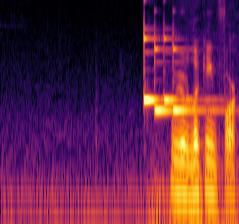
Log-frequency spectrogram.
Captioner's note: timer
